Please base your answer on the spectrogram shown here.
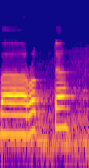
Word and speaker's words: بارکت: محمد وعلی آل محمد کما بارکت، را کو موٹا، رکت علی ابراہیم وعلی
